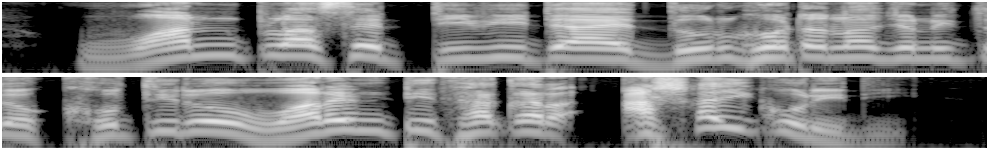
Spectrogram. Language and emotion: Bengali, surprised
